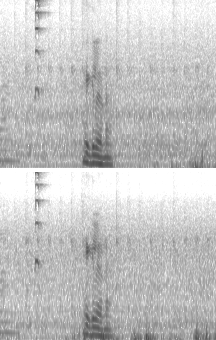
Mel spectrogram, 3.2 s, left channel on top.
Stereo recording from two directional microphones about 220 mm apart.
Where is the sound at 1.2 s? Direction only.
20° left (ahead or behind).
